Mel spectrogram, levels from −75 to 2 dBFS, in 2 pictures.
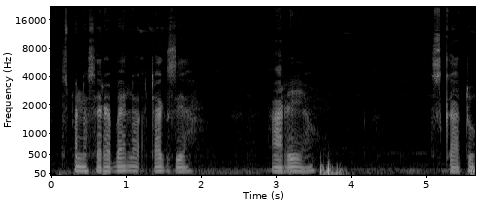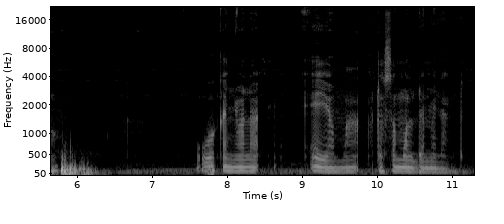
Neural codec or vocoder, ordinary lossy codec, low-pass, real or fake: none; none; none; real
